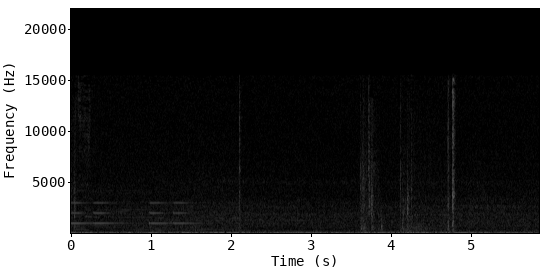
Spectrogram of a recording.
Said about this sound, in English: I need to roll down the windows. It's actually getting a little warm in here.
